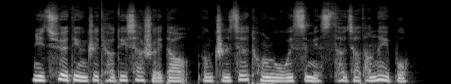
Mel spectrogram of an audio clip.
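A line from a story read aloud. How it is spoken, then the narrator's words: Quiet question. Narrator (Chinese): 低声问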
